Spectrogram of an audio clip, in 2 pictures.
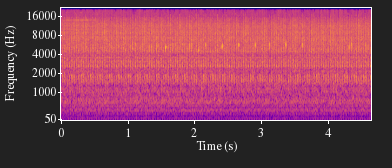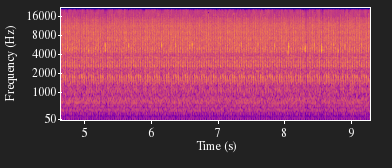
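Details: JTD 105 diesel idling cold: a faint, irregular high creak or tick about three to four times a second, a weird creaking noise heard when the engine is cold.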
